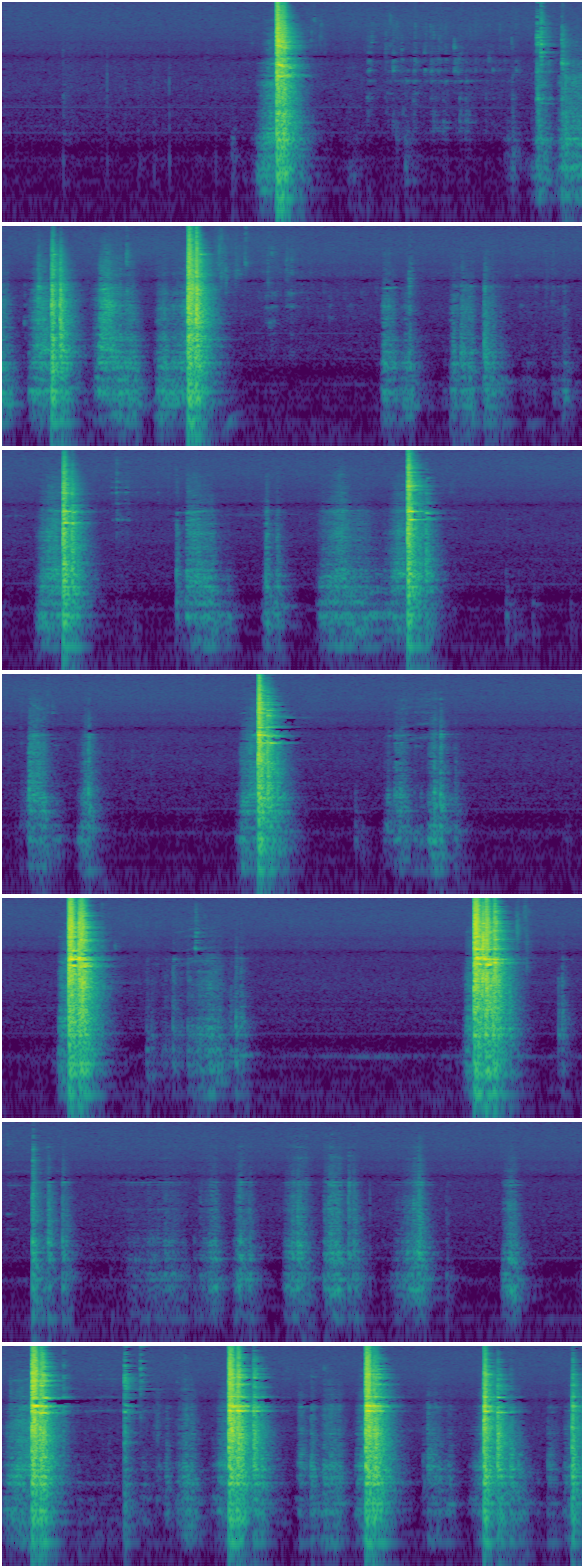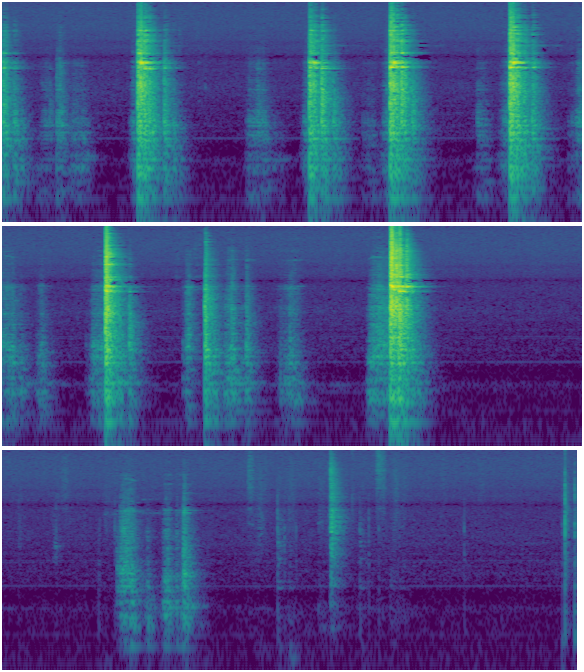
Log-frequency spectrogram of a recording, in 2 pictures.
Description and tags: Beer Bottle Falling Down - Over
I needed a beer bottle falling over. Recorded on a Samsun studio condenser mic.
Falling, Over, Bottle, Beer, Tipping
